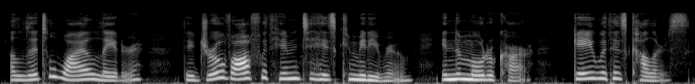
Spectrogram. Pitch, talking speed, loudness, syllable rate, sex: 225 Hz, 180 wpm, -17 LUFS, 5.2 syllables/s, female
